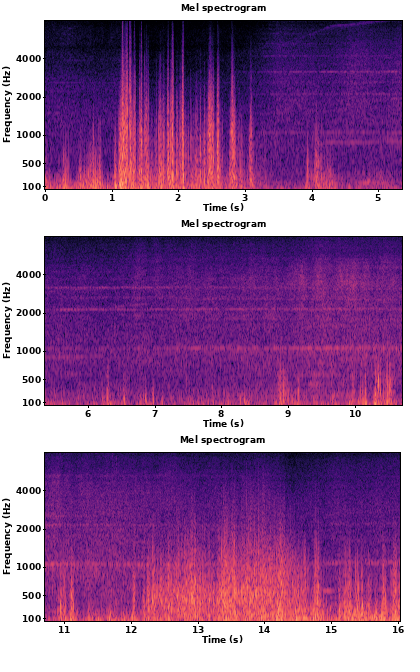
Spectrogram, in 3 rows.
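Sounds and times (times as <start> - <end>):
train passing through platform: 0.0 - 16.0
high whine: 1.8 - 16.0
low rumble: 9.9 - 16.0.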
